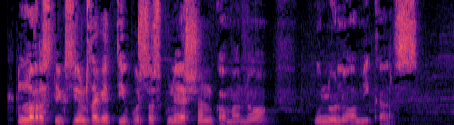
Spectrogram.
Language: Catalan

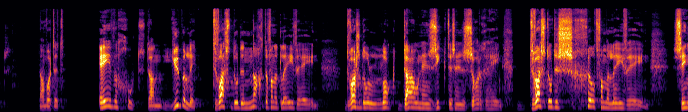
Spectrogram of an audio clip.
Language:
Dutch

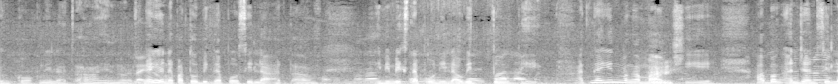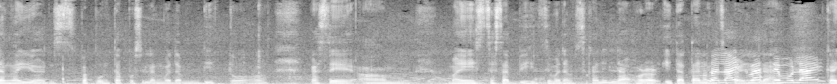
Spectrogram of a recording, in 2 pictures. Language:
Filipino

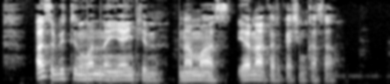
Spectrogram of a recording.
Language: Hausa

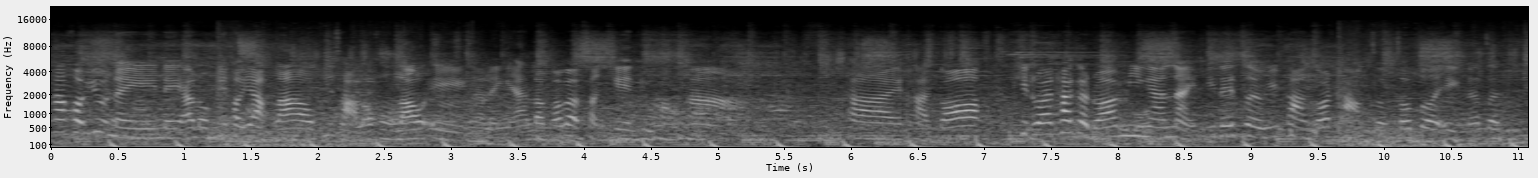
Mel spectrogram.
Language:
Thai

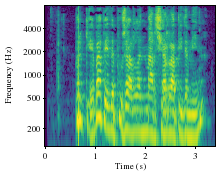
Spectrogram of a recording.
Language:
Catalan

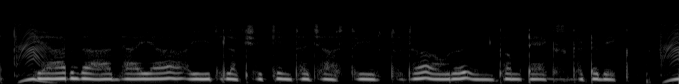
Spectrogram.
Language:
Kannada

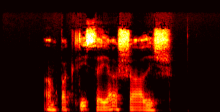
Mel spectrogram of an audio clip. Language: Slovenian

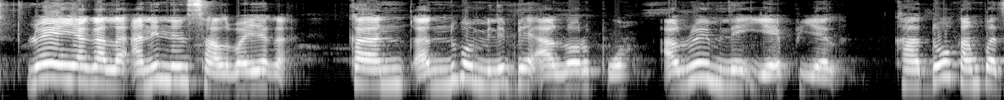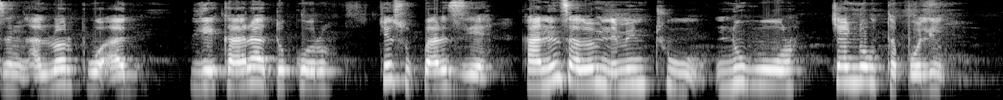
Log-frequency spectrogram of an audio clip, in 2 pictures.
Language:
Southern Dagaare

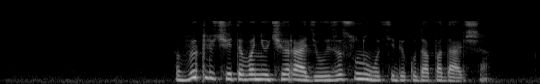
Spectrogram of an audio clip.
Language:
Russian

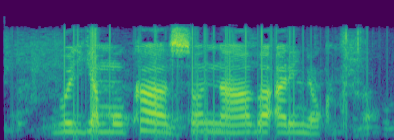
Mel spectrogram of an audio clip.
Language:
Kinyarwanda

